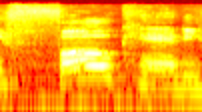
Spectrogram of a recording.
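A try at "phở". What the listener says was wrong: Pho. You said faux.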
